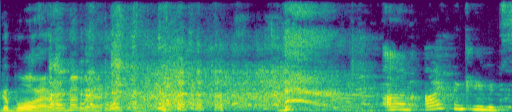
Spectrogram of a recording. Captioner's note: laughs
